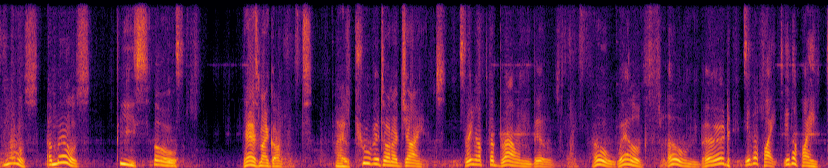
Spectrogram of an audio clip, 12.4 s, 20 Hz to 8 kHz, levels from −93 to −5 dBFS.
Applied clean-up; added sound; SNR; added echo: neural separator model SepFormer DNS4.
